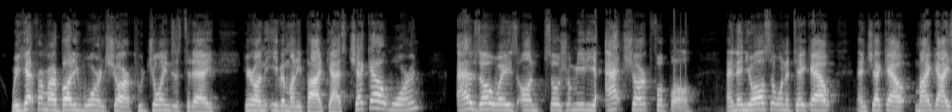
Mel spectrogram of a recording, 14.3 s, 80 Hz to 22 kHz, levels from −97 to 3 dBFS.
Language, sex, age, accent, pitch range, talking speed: English, male, 50-69, American, 155-190 Hz, 170 wpm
